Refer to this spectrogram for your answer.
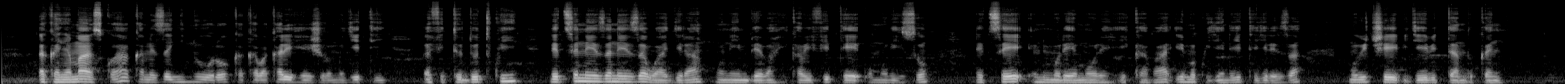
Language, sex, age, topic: Kinyarwanda, female, 18-24, agriculture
